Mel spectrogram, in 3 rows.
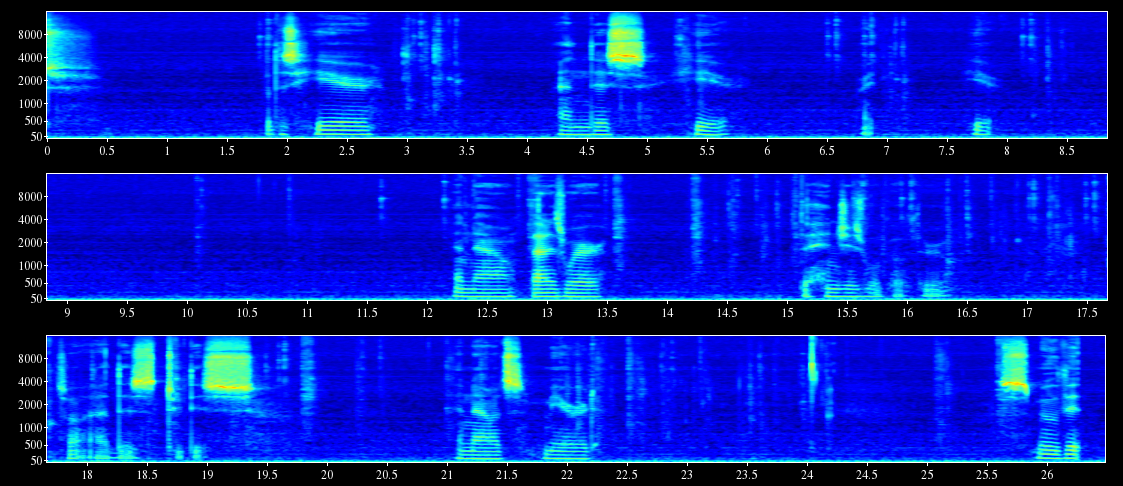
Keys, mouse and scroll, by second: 2.0 shift+click, 2.9 shift+d, 3.3 g, 5.3 a, 7.0 g, 8.3 a, 12.5-13.3 middle drag, 14.4 a, 14.8 a, 16.7-17.6 drag, 16.8 g, 18.4 ctrl+j, 19.4 a, 22.1 Tab, 22.7 a, 23.5 a, 23.9 t.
